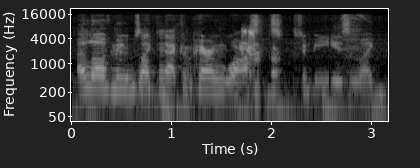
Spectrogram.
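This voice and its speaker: A woman's voice: medium pitch, moderate pace, crowd noise. Young woman, chatty and eager, upbeat casual talk. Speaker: co-host. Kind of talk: casual chat while drawing.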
